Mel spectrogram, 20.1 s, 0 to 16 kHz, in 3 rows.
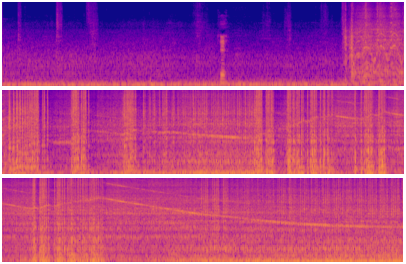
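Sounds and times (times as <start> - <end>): diesel engine cranking and running: 5.6 - 20.0.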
